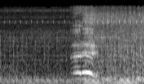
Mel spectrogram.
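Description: A helicopter in a military video game hums steadily throughout, its rotor and engine drone swelling slightly midway while a voice calls out over it.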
